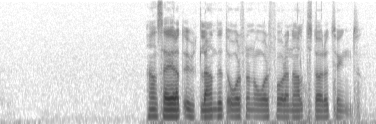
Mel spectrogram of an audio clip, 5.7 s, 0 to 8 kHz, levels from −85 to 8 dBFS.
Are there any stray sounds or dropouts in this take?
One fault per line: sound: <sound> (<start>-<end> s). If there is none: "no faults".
no faults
